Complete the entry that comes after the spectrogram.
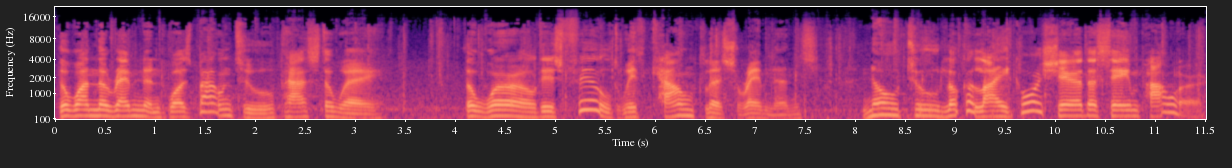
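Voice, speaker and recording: A man acting a solemn, formal retainer in a video game, speaking in measured, archaic phrases. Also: fairly high pitch, animated, fairly bright tone, a little hiss or hum. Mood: solemn, explanatory. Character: solemn, formal male retainer explaining lore gravely.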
